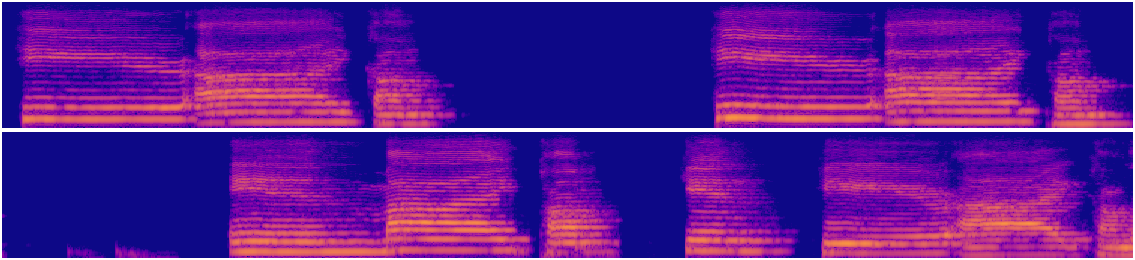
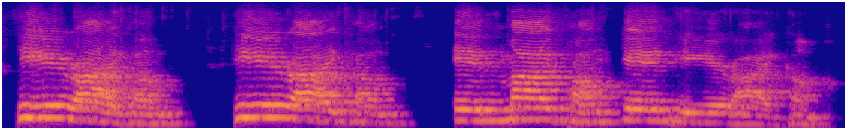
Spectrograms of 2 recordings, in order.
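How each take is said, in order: First: It is said slowly. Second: It is said very fast.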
